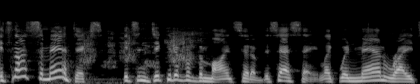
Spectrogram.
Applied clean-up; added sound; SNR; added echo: classical method Wiener filter.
